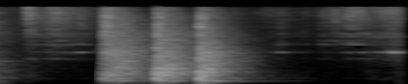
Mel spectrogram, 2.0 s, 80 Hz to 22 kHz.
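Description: Metal locking face clamp and a wooden 2x4 being handled on a workbench: a short burst of metallic clatter and knocking about half a second in, then a faint ring.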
